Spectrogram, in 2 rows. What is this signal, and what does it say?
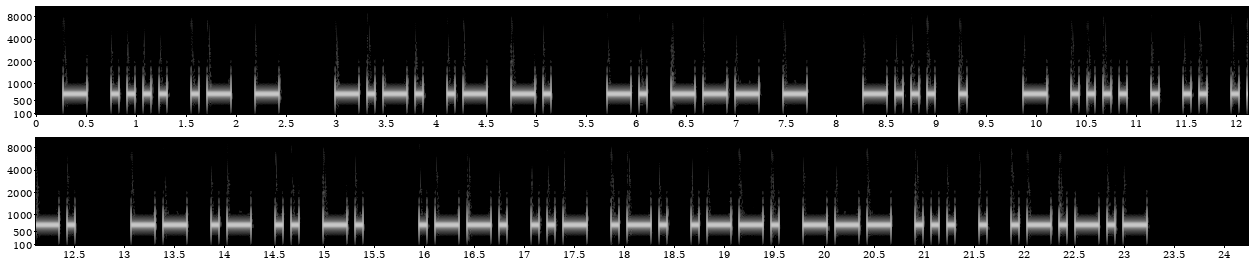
Morse code, heard as a keyed tone, about 15 wpm, 700 Hz. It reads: THAT CAN NOT BE THEIR MAIN PURPOSE.
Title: Sentences from Top 1000 Words - Review Part 2 - 15wpm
